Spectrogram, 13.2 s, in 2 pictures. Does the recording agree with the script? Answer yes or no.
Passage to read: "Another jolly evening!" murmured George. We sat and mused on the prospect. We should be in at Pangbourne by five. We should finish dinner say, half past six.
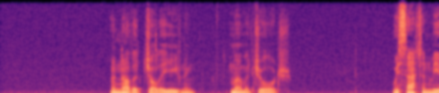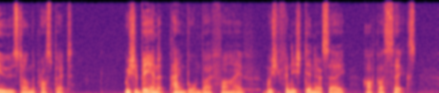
yes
